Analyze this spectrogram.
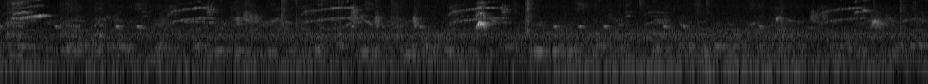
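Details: The owner's kept Eurasian bullfinches give soft, piping whistles that bend up and down, scattered among brief high chirps from several birds over a steady low hum.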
